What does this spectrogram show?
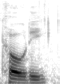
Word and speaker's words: Cote: people can see and my name is is Cody pronounced Cody thank you very much I mess up so many names it isn't funny I'm lucky I can pronounce my own I always get coat people always say coat ethnic origin German uh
